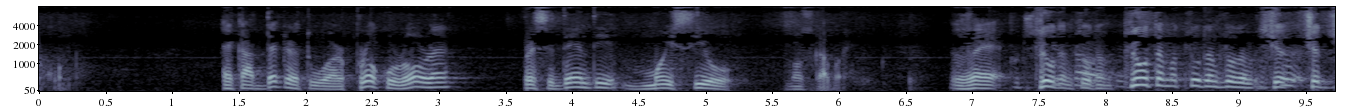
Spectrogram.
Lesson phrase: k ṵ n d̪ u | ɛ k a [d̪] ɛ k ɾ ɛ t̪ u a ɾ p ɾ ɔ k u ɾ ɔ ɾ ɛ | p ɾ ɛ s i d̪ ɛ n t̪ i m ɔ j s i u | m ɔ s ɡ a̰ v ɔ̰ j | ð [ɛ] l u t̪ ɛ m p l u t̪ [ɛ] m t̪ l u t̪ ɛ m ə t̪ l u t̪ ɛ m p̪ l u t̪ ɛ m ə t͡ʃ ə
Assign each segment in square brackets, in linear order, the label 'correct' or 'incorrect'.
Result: correct, correct, correct

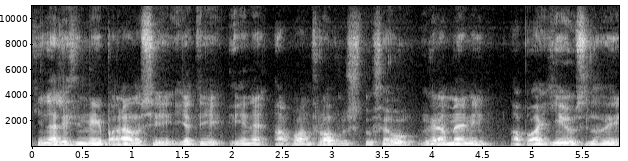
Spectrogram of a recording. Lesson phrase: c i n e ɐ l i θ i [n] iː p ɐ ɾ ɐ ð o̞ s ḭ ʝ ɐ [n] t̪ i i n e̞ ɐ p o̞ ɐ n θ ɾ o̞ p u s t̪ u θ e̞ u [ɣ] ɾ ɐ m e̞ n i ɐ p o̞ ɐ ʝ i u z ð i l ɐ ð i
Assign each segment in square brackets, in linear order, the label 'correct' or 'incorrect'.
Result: correct, incorrect: none, correct

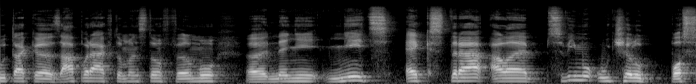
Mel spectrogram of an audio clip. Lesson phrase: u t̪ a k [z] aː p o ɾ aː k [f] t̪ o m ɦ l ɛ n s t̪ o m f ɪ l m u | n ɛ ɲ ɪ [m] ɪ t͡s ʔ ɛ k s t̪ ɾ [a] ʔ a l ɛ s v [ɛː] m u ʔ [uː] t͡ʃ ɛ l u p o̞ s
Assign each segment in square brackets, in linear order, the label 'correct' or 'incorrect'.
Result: correct, correct, incorrect: ɲ, correct, incorrect: iː, correct

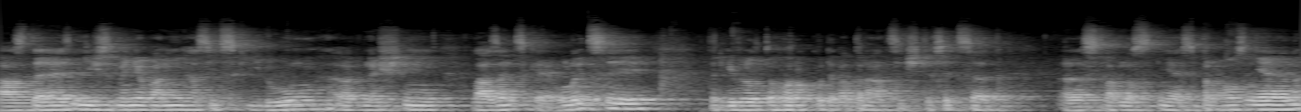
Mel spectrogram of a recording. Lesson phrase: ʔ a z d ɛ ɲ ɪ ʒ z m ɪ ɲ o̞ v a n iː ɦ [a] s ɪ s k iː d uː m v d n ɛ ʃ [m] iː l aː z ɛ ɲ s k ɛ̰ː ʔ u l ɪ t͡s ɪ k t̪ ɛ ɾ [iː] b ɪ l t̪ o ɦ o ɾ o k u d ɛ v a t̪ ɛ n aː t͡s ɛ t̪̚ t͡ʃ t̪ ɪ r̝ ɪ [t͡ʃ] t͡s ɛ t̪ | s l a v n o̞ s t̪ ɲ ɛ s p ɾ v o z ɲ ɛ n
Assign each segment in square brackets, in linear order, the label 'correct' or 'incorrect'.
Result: correct, incorrect: ɲ, correct, incorrect: none

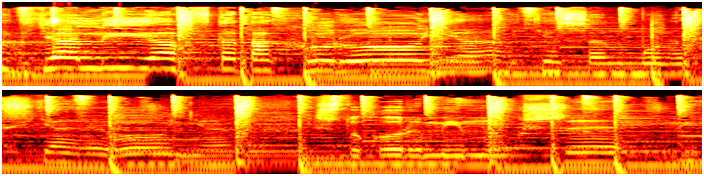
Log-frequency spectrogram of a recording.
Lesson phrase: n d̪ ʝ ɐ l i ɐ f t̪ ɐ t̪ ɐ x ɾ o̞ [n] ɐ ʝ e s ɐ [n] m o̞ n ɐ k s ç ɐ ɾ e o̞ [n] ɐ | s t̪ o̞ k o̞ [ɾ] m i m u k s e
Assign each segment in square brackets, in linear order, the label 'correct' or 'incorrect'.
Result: incorrect: ɲ, correct, incorrect: ɲ, correct

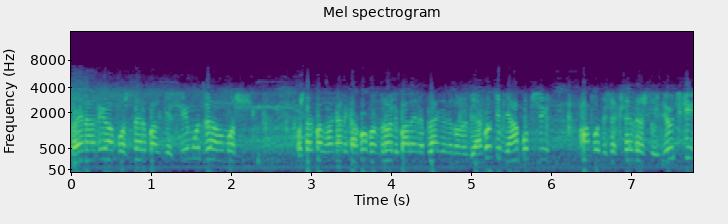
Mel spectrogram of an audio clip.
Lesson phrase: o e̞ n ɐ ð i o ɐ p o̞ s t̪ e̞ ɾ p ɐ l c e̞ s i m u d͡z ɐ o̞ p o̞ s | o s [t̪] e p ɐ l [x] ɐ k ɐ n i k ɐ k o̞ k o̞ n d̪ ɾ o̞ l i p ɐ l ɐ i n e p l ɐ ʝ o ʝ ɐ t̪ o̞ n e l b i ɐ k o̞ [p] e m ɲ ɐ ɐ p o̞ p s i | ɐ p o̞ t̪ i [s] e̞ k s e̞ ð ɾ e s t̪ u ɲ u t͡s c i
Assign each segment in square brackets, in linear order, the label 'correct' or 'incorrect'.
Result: correct, incorrect: θ, incorrect: c, correct

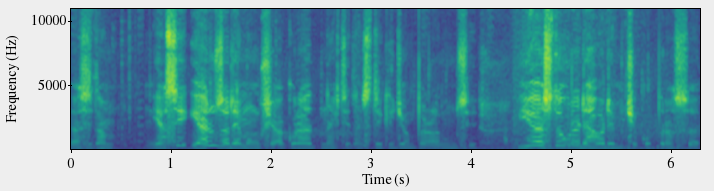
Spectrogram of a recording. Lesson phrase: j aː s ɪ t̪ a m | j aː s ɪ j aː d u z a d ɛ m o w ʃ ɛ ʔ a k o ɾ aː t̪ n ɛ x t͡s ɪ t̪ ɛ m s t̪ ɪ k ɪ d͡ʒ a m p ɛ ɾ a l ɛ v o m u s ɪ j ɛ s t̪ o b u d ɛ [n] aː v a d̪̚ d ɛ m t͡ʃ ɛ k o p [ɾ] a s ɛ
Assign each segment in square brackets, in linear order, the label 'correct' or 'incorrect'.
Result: incorrect: d, correct

